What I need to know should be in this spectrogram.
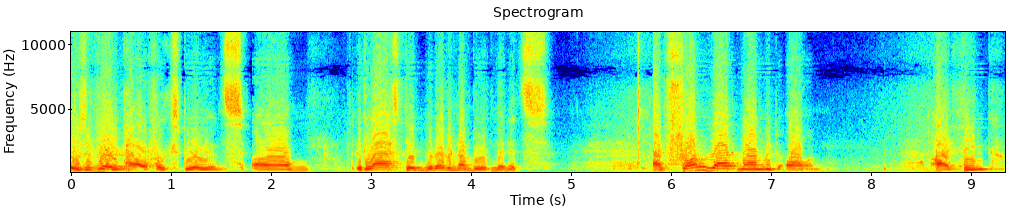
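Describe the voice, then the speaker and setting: There is noticeable background noise behind a man speaking with a Canadian accent. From Montreal, Canada. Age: 60s. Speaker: rabbi. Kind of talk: lecture. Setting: synagogue hall with audience.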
